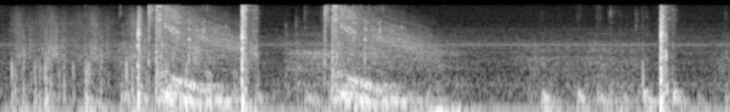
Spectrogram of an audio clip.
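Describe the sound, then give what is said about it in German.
Arrows shot in the video game Minecraft: two noisy, swishing sweeps and a few sharp clicking hits, all fairly faint, with no talking. “Ja, ich werde von allen Seiten beschossen.”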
